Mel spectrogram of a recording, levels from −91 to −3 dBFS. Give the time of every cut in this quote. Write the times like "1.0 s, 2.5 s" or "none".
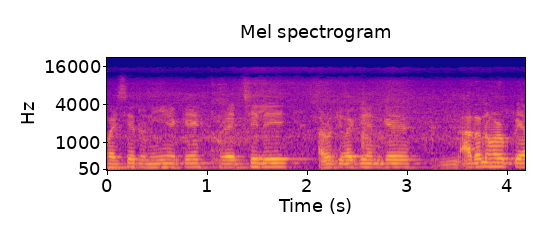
none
